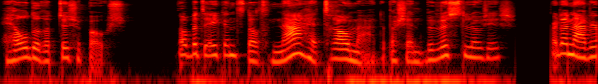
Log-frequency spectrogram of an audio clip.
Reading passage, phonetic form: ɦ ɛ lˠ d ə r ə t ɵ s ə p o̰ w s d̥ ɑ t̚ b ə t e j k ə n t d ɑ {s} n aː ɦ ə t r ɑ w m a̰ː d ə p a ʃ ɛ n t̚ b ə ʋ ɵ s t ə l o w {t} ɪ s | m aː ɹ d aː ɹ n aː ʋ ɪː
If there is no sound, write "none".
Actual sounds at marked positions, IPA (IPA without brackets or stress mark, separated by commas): t, s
